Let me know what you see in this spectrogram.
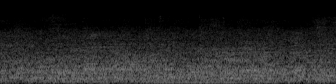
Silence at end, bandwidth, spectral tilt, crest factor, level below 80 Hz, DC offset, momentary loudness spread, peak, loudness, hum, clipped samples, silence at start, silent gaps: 0 s; 11.5 kHz; -5 dB/octave; 14 dB; -60 dBFS; under 0.1%; 1 LU; -26 dBFS; -39 LUFS; none; under 0.1%; 0 s; none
